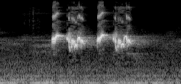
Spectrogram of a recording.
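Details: A red-whiskered bulbul from Cao Bằng gives a rapid phrase of four ringing, slightly burry chirps grouped in pairs, loud and close against a soft background hum.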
